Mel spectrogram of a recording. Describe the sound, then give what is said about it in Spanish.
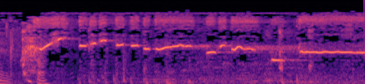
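A person whistles a long, thin, wavering tone that slides and hovers to imitate wind blowing through small holes in the Colossus of Memnon statue in Egypt, steady over a breathy, rumbling background. “Otros dicen que era el viento que pasaba por algunos agujeritos que el arquitecto había puesto con toda astucia, y el coloso de Memón chiflaba.”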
